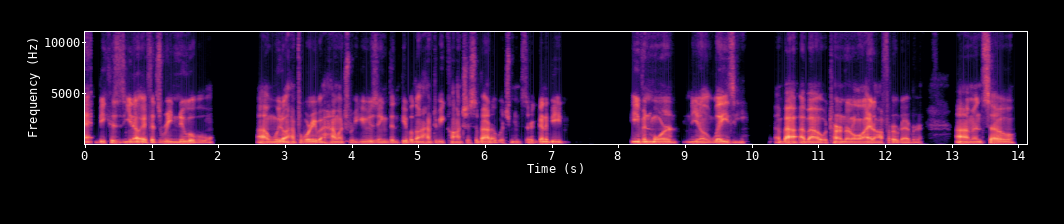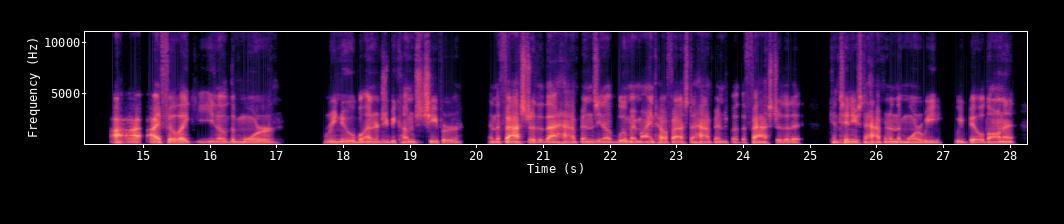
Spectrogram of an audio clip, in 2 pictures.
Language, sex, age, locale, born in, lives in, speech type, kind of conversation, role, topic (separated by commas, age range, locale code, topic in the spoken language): English, male, 25-29, en-US, United States, United States, conversation, unstructured, none, What makes you most angry about oil spills in the ocean?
